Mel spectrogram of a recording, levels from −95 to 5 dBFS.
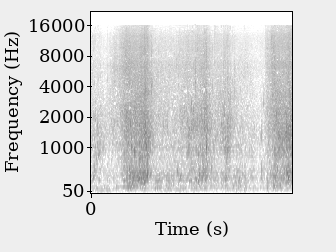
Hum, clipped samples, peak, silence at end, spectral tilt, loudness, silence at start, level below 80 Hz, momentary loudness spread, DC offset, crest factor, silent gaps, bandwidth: none; under 0.1%; -28 dBFS; 0 s; -1 dB/octave; -47 LUFS; 0 s; -86 dBFS; 14 LU; under 0.1%; 22 dB; none; 16.5 kHz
